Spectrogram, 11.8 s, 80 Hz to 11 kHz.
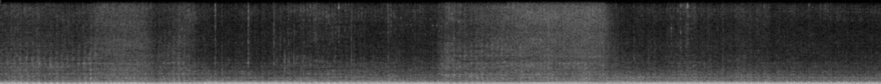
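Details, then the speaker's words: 1986 Chevrolet Camaro IROC-Z, exhaust pipe broken where the Y-pipe forks: loud, raw, blatting exhaust note swelling with each throttle blip; exhaust leak at the broken Y-pipe, to be welded. "well that was my broken exhaust pipe on my 1986 Camaro um well I guess we'll be fixing that tonight because I'll be uh sure to get pulled over if I drove that thing around much longer"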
